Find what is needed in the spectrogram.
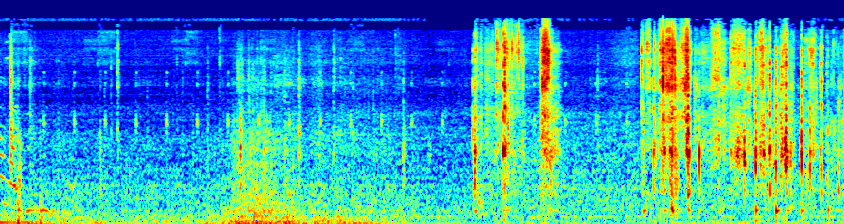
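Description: A run of sharp clicks and knocks inside a car cabin, starting about halfway through, over a low rumble.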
